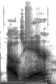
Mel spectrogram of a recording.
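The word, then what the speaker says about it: Allgeier: moved the ball a bit better also Tyler algiere right is how you say his name thousand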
